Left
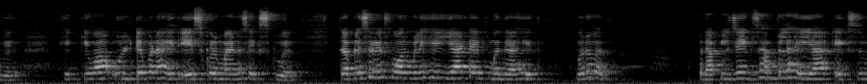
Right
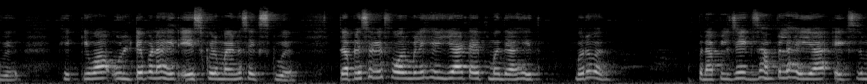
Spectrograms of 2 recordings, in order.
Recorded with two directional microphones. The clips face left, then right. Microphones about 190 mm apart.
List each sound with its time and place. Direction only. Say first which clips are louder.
0.6 s a woman's voice: right 6 dB; 50° right (ahead or behind)
7.0 s a woman's voice: right 7 dB; 45° right (ahead or behind)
